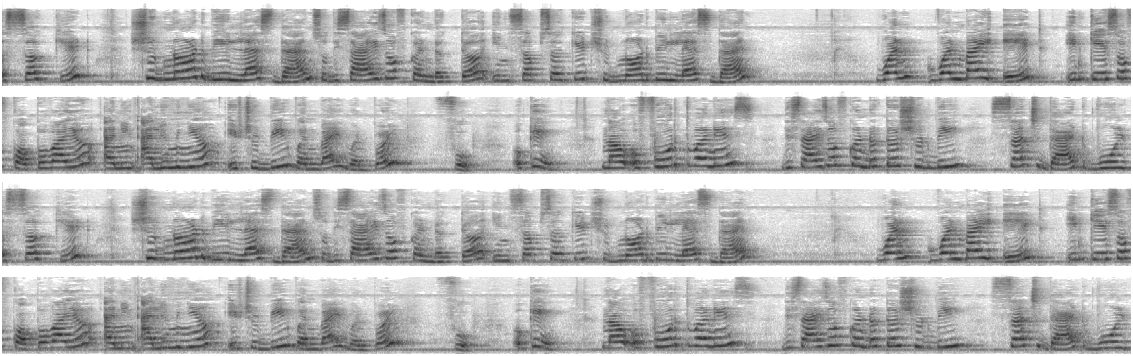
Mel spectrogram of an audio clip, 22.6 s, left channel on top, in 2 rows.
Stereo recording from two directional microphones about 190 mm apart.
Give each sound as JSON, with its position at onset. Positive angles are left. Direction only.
{"t": 0.0, "sound": "a woman's voice", "side_deg": 30}
{"t": 8.8, "sound": "speech", "side_deg": 35}
{"t": 16.4, "sound": "a woman's voice", "side_deg": 20}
